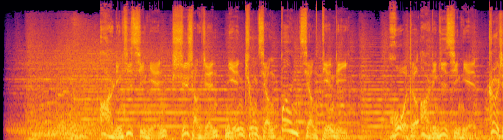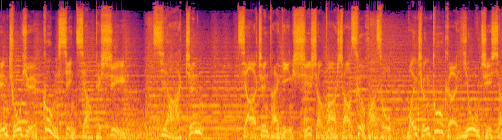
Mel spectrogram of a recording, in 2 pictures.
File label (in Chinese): 男 颁奖; 芭莎颁奖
